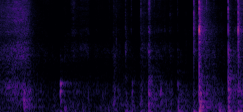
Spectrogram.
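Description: Fabric being pushed under a lampshade's metal ring with a tucking tool, making faint crackling and small clicks as the ring and its adhesive tape lift away from the PVC panel. A short rustle comes at the start, then scattered crackles. The crackle is the sign that the fabric is going under well.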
